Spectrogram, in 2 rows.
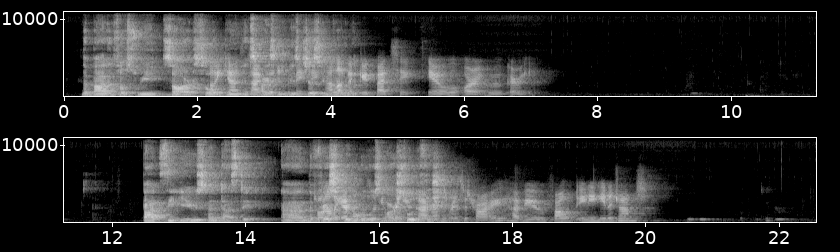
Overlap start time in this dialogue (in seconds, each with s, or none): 2.2 s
